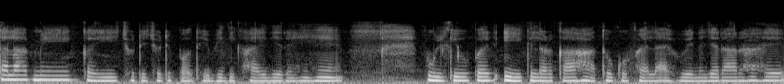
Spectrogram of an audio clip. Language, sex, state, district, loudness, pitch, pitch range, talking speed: Hindi, female, Uttar Pradesh, Jyotiba Phule Nagar, -16 LUFS, 165 Hz, 160-175 Hz, 175 wpm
